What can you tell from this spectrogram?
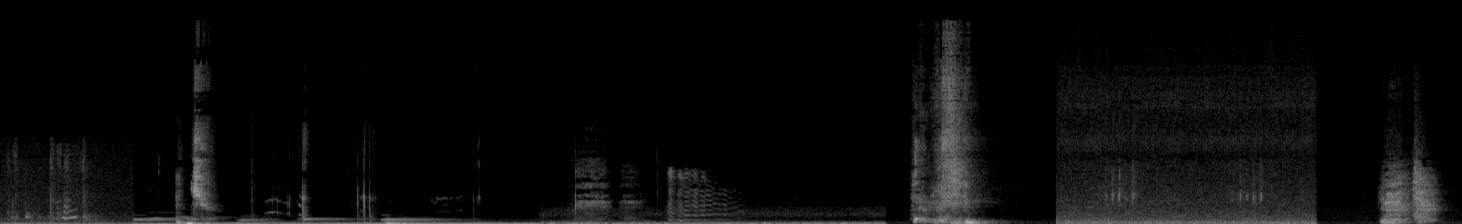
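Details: Human sneeze heard by a cat: over background music and cat sounds, two loud sharp human sneezes burst out near the end.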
